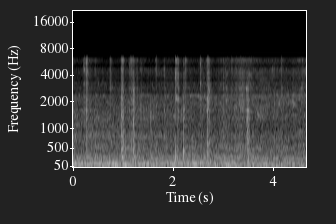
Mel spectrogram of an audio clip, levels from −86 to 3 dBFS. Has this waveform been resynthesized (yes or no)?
yes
